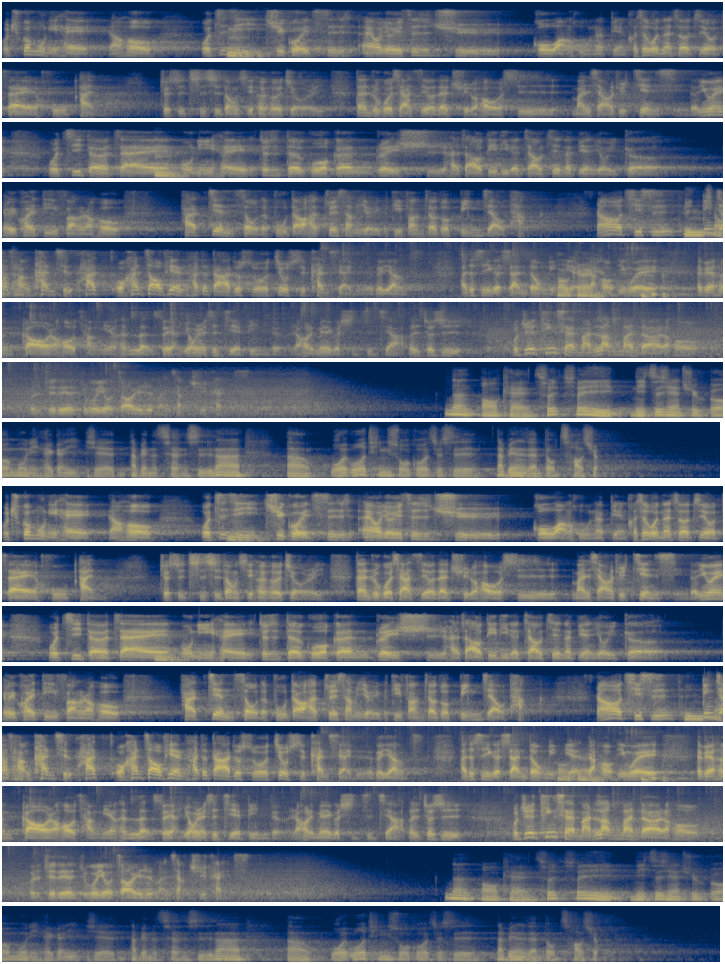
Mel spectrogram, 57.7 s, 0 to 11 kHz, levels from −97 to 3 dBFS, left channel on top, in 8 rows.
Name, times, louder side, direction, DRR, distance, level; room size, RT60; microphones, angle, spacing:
voice 1, 0.0-5.0 5.3-8.2 8.8-21.0 21.6-23.1 23.4-26.9 27.2-28.4 28.6-35.4 35.8-43.0 43.5-45.7, right 4 dB, 40° right, 16 dB, 0.6 m, -27 dB
voice 2, 15.9-16.3 28.4-29.0 34.4-34.9 35.2-35.4 47.7-53.0 53.3-56.4, left 3 dB, 50° left, 16 dB, 0.6 m, -31 dB
sound 1, 32.0-44.5, equal, 10° right, 3.9 m, -52 dB
sound 2, 40.9-46.4, left 1 dB, 25° left, 4.8 m, -43 dB
28.5 x 18.5 x 7.4 m, 2.2 s
head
